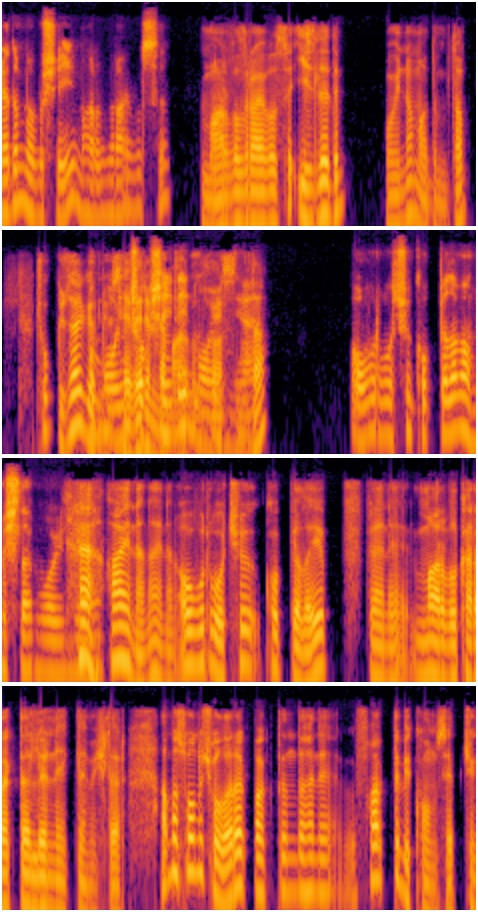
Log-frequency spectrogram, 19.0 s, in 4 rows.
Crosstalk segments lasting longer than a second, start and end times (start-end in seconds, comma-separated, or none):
5.6-7.4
